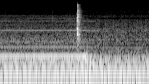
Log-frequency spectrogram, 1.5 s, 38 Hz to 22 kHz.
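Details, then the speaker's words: 2011 Ford F-550 with Stellar 7621, after switching PTO off: a single sharp click, then the diesel drops back to a steady, even low idle with no roughness; normal idle. "idle down again, and your PTO will be shut off."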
